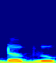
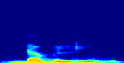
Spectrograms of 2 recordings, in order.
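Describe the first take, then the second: First: The letter name is shortened and run together. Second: The letter name is said as full 'double-u'. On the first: The speaker calls it wrong. "ऐसे डब्ल्यू डब्ल्यू करके पढ़ा जाता है" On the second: The speaker calls it right. "डबल यू को मिलाकर हमारा बना डब्ल्यू"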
